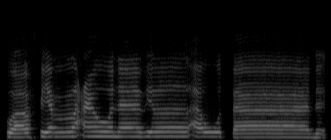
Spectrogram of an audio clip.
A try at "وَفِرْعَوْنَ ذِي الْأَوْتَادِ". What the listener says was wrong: Ta, dihamaskan lagi huruf taknya.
